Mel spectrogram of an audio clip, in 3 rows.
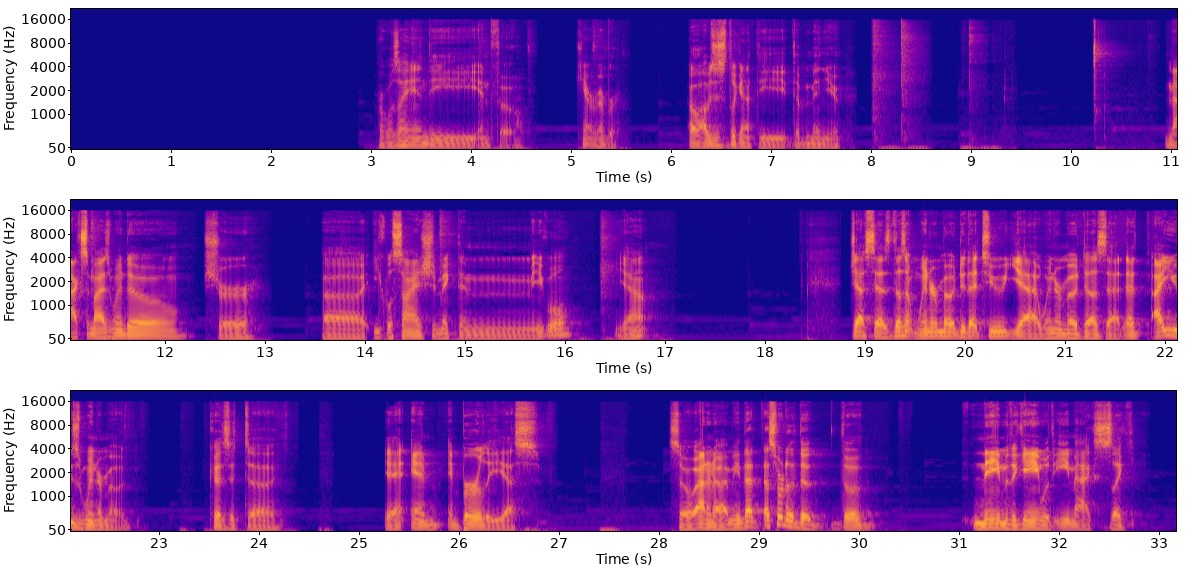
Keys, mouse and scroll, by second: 0.8-1.6 typing, 1.7 Return, 3.0 Return, 3.7 ctrl+alt+j, 4.1 i, 4.6 Return, 5.1 ctrl+alt+j, 5.2 Return, 8.7 s, 9.0 w, 14.8 =, 16.3 y.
